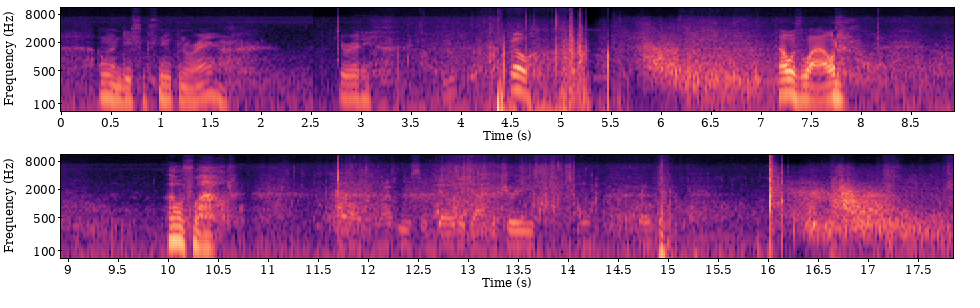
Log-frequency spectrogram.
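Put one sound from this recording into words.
Water splashes as people wade through a marsh.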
